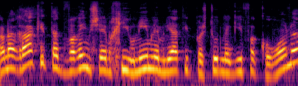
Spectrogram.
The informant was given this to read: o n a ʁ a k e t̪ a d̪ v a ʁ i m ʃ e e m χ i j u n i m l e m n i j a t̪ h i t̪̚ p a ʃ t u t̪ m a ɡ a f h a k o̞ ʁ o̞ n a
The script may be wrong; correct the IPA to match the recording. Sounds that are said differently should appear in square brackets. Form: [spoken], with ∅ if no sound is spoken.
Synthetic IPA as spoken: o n a ʁ a k e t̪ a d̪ v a ʁ i m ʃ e e m χ i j u n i m l e m n i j a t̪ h i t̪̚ p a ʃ t u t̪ [n] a ɡ [i] f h a k o̞ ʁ o̞ n a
